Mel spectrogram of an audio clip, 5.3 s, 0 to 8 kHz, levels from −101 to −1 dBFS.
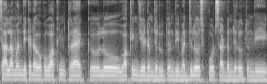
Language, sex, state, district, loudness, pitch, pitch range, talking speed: Telugu, male, Andhra Pradesh, Chittoor, -18 LUFS, 115 Hz, 110-115 Hz, 155 wpm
